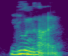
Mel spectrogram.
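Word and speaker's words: Unhei: I corrected it spelled you and hei it's pronounced you and I oh it's you hey a voice the boy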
